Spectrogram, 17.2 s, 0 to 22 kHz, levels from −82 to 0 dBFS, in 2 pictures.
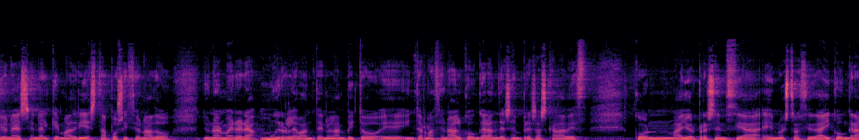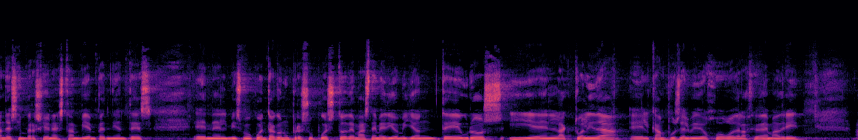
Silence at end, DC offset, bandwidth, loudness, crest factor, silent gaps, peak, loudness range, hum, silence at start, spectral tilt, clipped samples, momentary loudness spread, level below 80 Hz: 0 s; under 0.1%; 16 kHz; -35 LUFS; 24 dB; none; -10 dBFS; 3 LU; none; 0 s; -3.5 dB/octave; under 0.1%; 7 LU; under -90 dBFS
